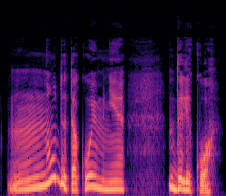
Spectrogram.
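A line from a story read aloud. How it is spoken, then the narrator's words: Sighed. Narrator (Russian): вздохнула Надежда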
